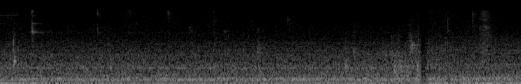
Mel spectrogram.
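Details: Broadband indoor hiss with a few faint ticks and one short dropout, and no animal sound.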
